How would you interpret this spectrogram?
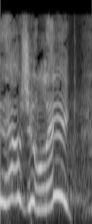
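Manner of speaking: high, loud, excited question; eager question. Retold or imitated. Preacher checking on the woman he prayed for, excited. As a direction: act out an eager check, voice leaping up.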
